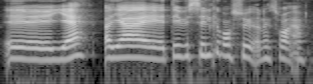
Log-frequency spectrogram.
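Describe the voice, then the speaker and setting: This is a woman, joining a comedy podcast over a video call. She tells a funny childhood story in a lively, animated way. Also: fairly high pitch. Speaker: podcast co-host. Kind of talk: casual joking chat.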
